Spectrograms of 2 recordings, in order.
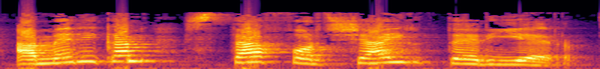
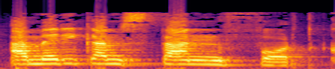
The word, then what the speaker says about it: American Staffordshire Terrier: cuidado con esto porque los dueños de esta raza son especialmente susceptibles con la manera de pronunciar esta raza y es American Staffordshire Terrier. ¿Por qué son especialmente susceptibles? Porque, bueno, pues la mayoría de la gente llama a este perro American Stanford, con N, Stanford.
